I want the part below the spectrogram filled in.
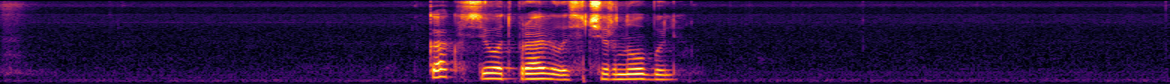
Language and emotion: Russian, sad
